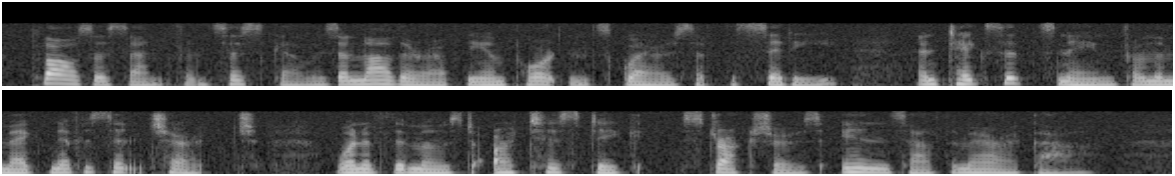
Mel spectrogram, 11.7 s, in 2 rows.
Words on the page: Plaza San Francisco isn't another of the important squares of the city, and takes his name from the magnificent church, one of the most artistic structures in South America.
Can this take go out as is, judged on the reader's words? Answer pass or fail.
fail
